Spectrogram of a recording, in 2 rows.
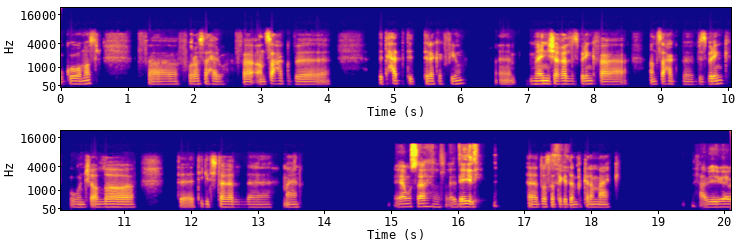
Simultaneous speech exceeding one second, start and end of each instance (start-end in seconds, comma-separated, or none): none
